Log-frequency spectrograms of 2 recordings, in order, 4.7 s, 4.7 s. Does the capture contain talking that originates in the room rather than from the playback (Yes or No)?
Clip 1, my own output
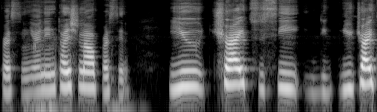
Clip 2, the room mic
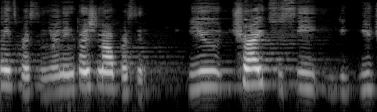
No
